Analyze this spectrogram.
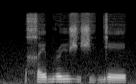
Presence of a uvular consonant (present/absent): present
